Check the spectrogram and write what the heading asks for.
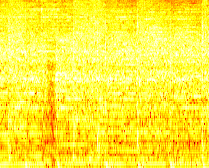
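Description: Pop-punk rock band recording playing loudly: distorted electric guitars over bass and drums, with regular drum hits.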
